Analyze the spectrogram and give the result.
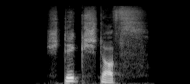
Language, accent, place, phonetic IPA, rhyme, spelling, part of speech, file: German, Germany, Berlin, [ˈʃtɪkˌʃtɔfs], -ɪkʃtɔfs, Stickstoffs, noun, De-Stickstoffs.ogg
- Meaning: genitive singular of Stickstoff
